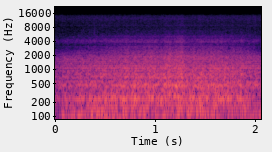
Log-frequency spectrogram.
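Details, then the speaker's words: HP Infinium oscilloscope after repair, fully working: soft, steady airy whoosh with faint even hum, no rattle or whine; cooling fan much quieter than before, running normally. "much quieter than before so that's the finished product"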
